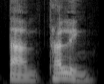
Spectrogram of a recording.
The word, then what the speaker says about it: ตามพรลิงค์: (ព្រលឹង) ในภาษาเขมร ที่แปลว่ามิ่งขวัญ นะครับ ตามพรลิงค์ อ่านว่า ตาม-พฺระ-ลิง เป็นชื่อเรียกในภาษาสันสกฤตว่า “ตามฺพฺรลิงฺคะ” (Tambralinga) อาณาจักรตามพรลิงค์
